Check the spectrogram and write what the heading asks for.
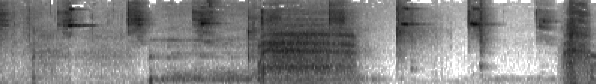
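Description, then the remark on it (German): A corkscrew's spindle is twisted back out of a wine cork, giving a run of short creaks and squeaks with one longer grinding scrape in the middle, then a few sharp clicks at the end. “Ich habe jetzt gerade rausgedreht. Ah, okay. Also die Spindel wieder aus dem Korken raus”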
